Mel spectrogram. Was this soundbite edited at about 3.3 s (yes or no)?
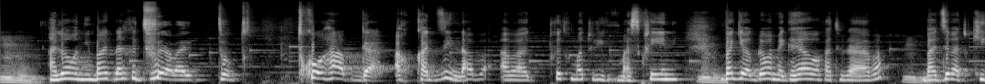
no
